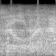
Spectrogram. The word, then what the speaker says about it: Villere: Here with Roger, can you pronounce that again? Villere? Roger Villere.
